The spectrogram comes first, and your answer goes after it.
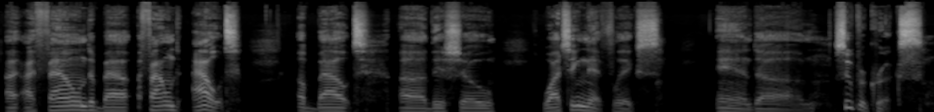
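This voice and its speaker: A man's voice: fairly low pitch, slow, no echo. Male podcast host, dry and close. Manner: hesitant questions full of fillers, friendly. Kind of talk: casual interview.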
